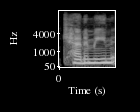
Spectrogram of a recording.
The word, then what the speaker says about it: ketamine: I divided ketamine into syllables, told you which syllable to emphasize, and I shared my sources.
